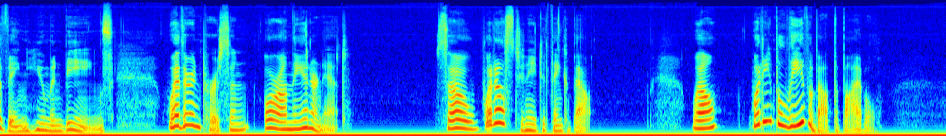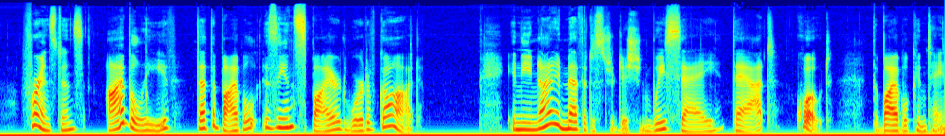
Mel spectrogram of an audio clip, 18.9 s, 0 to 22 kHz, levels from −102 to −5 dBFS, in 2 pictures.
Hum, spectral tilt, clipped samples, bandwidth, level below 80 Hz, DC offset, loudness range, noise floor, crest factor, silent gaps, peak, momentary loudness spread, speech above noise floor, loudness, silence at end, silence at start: none; -5 dB/octave; under 0.1%; 19.5 kHz; -56 dBFS; 10%; 3 LU; -64 dBFS; 20 dB; none; -6 dBFS; 13 LU; 39 dB; -25 LUFS; 0 s; 0 s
